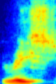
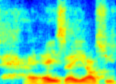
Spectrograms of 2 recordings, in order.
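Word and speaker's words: Reis: We've got the young Brazilian kid Reese, but it's pronounced it as Heze.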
